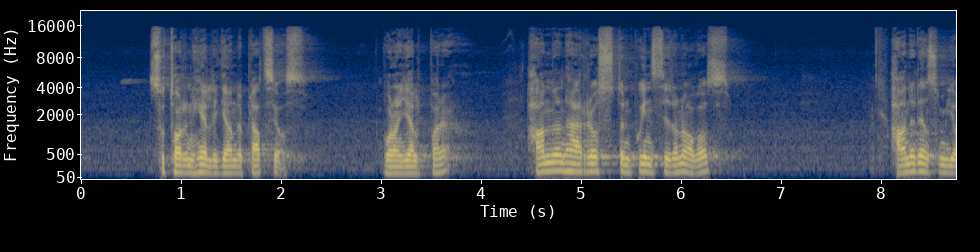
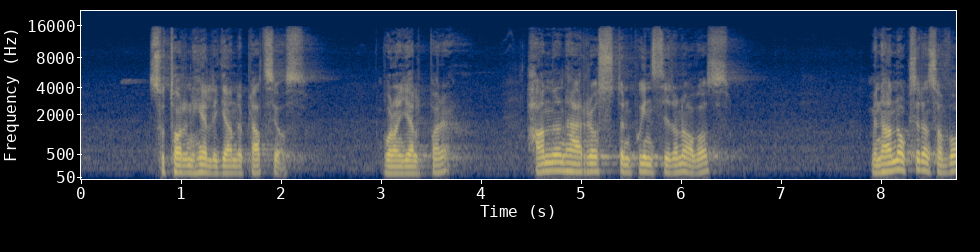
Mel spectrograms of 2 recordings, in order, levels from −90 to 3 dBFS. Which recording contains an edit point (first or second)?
second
